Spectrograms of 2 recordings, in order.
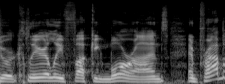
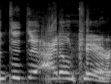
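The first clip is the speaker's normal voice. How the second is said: high, curt cutting-off; snapping; 13 semitones higher than usual. Acted. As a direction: cut him off before he finishes. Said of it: "snapped off".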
